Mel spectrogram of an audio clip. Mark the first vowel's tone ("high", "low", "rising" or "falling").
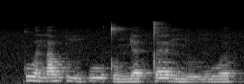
falling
